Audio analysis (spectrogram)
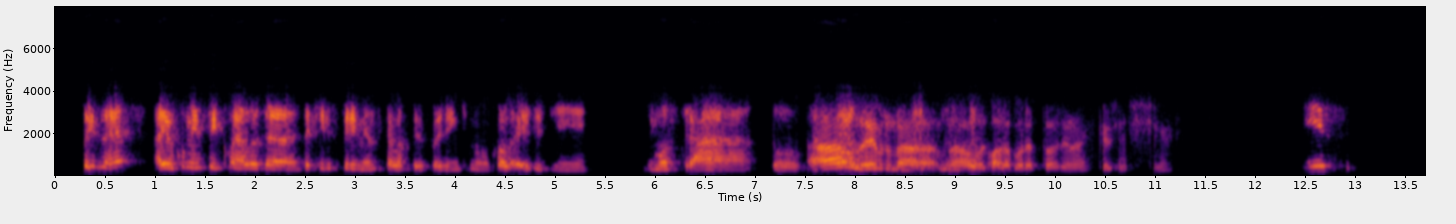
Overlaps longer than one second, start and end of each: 7.5-9.5

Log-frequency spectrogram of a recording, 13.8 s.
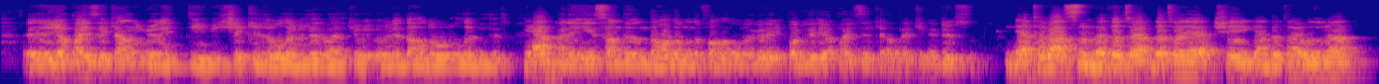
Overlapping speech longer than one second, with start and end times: none

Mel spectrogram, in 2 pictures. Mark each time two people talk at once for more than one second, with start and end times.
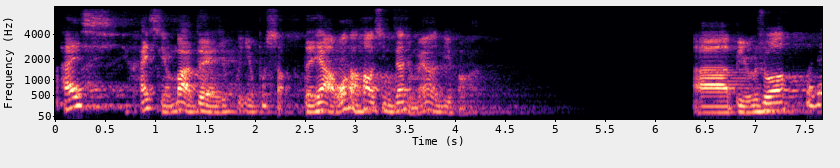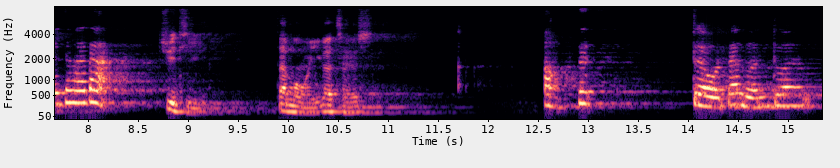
none

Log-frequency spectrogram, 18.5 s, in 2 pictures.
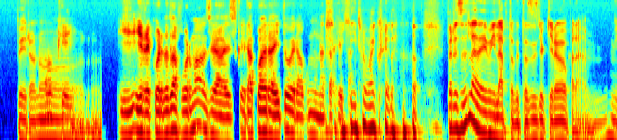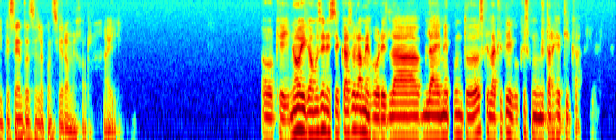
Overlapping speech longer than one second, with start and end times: none

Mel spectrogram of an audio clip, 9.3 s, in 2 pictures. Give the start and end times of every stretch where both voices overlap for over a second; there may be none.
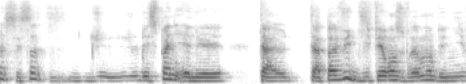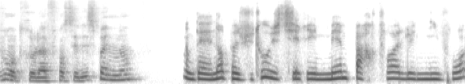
none

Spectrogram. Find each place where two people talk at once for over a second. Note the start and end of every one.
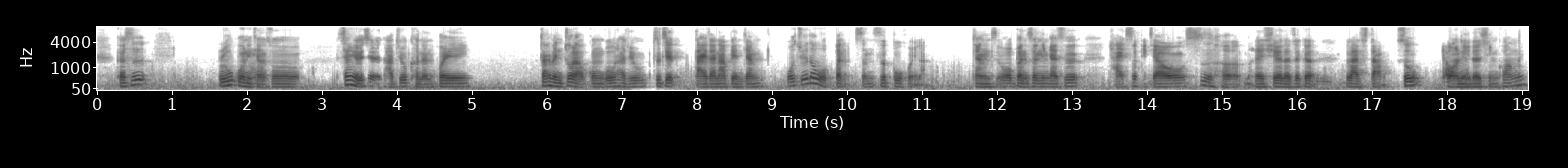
none

